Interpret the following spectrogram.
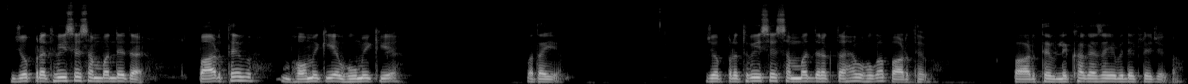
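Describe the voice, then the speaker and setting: A man's voice: on the high side, dark tone, dull audio. A male teacher going through exam practice questions, repeating words to drill their spelling and mixing in English terms.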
